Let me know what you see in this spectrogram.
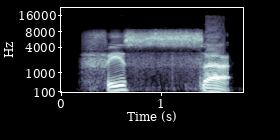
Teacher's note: Karena huruf sin adalah huruf yang tidak tertahan atau rokhwah, maka cara membacanya harus mengalir. Fissa. Tidak dibaca fissa, namun fissa.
